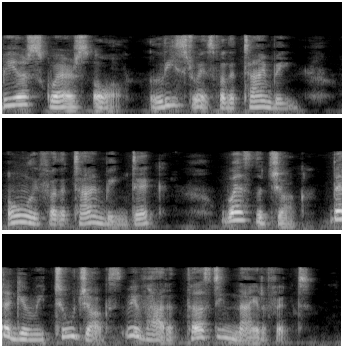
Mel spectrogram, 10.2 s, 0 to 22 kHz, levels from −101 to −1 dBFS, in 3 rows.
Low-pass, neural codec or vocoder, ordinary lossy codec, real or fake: 7.2 kHz; none; MP3, 48 kbps; real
